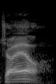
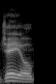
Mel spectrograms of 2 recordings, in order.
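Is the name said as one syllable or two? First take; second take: two; one. First: The name is said as two syllables. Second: The name is said as one syllable. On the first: The speaker calls it right. "Because it's Jah, Jehovah, El" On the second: The speaker calls it wrong. "don't say it like that"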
